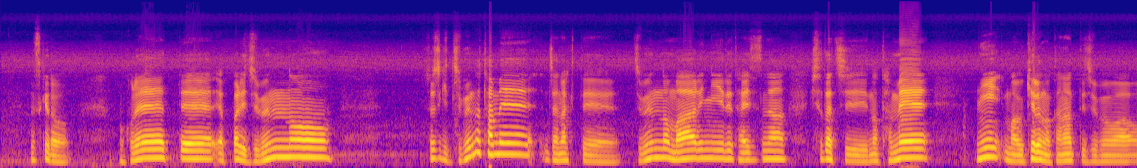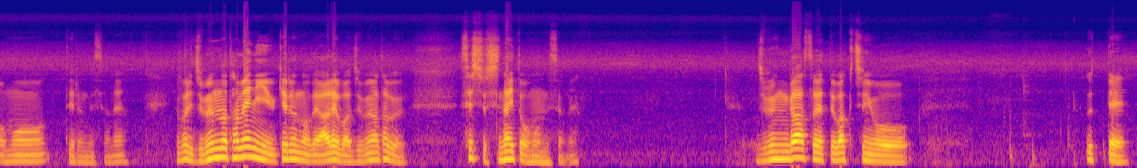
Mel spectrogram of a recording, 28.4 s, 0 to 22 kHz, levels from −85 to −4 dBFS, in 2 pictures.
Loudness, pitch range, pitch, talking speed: -13 LUFS, 110-160 Hz, 130 Hz, 250 characters per minute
